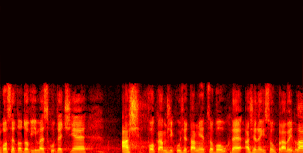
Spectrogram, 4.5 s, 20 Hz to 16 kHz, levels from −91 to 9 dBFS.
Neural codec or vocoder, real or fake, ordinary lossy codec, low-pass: codec, 16 kHz, 4 kbps, FunCodec, trained on LibriTTS, 50 frames a second; fake; MP3, 48 kbps; 7.2 kHz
